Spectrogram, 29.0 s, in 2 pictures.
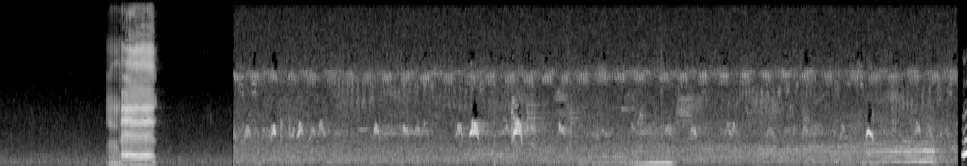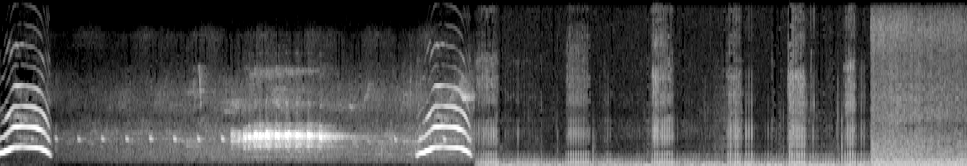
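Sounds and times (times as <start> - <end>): kitten purring: 21.6 - 27.6.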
